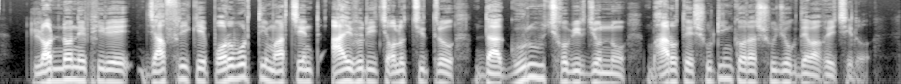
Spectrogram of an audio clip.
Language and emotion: Bengali, neutral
